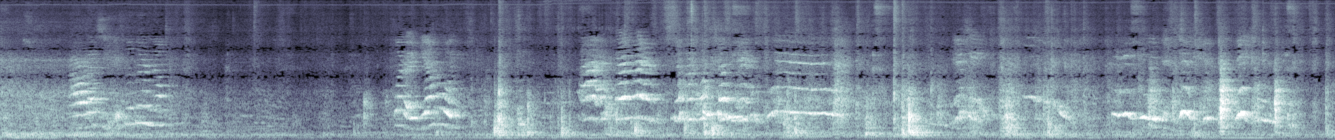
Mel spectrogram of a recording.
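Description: A puppy yelps and whines in high bursts.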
